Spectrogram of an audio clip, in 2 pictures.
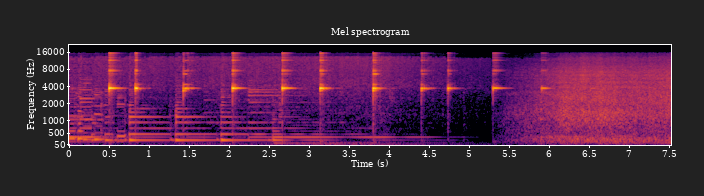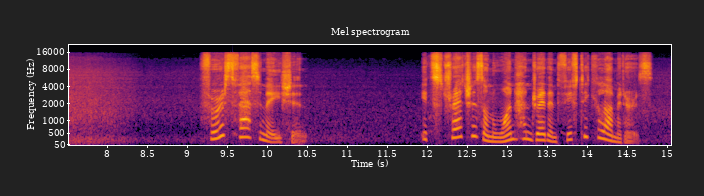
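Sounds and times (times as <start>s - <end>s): plucked guitar music: 0.0s - 6.0s
ocean surf breaking: 0.9s - 9.2s.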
